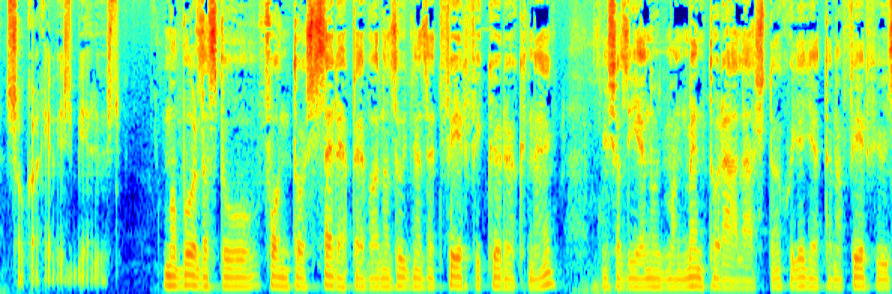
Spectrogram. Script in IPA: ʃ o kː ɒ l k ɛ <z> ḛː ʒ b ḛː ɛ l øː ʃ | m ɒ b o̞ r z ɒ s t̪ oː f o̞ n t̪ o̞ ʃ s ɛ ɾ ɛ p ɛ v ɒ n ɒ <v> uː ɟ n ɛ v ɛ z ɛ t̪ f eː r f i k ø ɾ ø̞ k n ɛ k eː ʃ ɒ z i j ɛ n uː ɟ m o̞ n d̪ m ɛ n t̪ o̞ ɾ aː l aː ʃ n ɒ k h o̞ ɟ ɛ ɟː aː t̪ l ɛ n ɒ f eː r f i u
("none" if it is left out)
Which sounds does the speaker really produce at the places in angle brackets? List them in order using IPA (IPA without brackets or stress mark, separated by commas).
v, z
